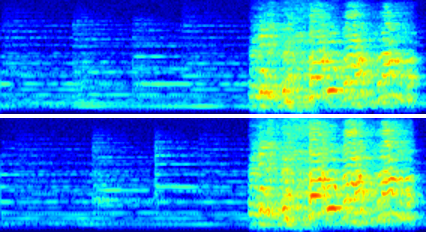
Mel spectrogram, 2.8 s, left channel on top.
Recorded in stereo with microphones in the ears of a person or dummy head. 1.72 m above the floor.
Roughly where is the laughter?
Right.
